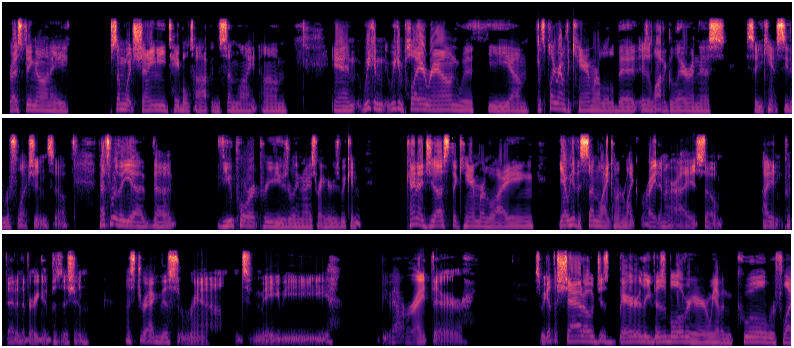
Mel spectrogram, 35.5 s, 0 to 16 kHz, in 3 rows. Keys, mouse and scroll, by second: 9.0 click, 15.1 middle click.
